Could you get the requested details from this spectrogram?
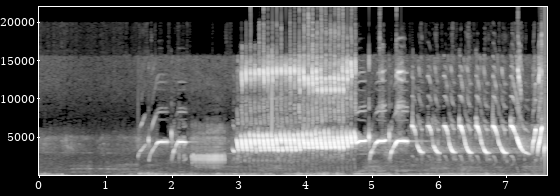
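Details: Canary singing after a brief quiet start: rising chips, a buzzy note, a long fast trill, then a run of sweeping downslurred whistles.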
